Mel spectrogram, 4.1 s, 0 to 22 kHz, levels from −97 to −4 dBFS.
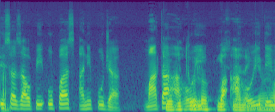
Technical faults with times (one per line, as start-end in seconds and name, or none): none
